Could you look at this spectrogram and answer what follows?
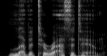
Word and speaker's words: levetiracetam: — DRUG 4: LEVETIRACETAM — Drug number four: levetiracetam.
